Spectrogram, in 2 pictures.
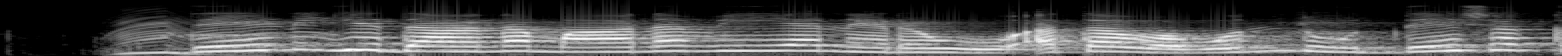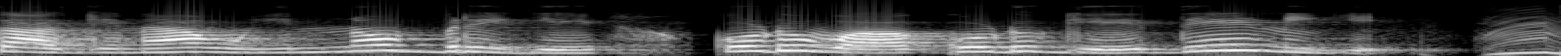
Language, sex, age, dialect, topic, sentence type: Kannada, female, 18-24, Coastal/Dakshin, banking, statement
